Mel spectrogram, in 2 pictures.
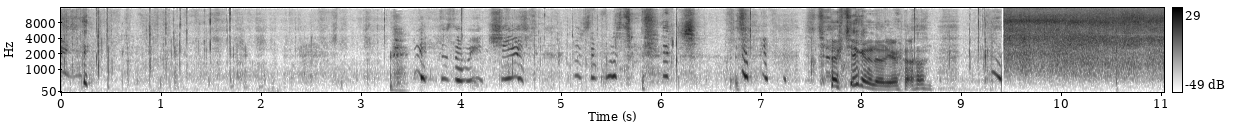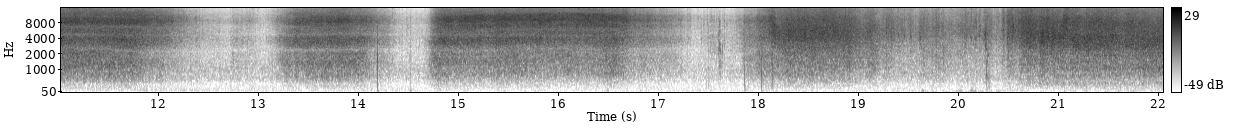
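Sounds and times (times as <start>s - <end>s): dry leaves rustling and crunching: 11.7s - 22.0s.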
